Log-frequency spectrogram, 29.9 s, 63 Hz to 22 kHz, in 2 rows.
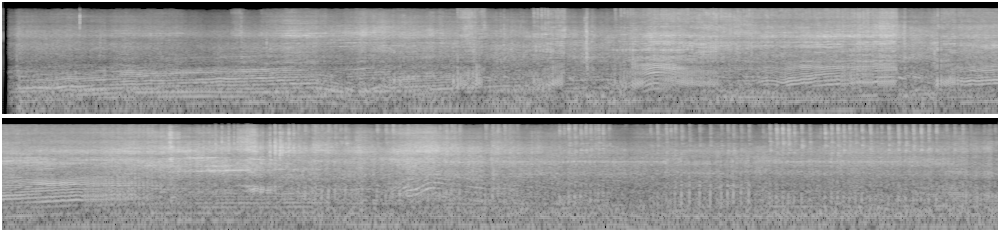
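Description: Kawasaki Ninja 150 two-stroke single-cylinder engine running under way, its pitch rising and falling several times as the rider opens and closes the throttle through the gears, over a steady rush of wind and road noise.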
